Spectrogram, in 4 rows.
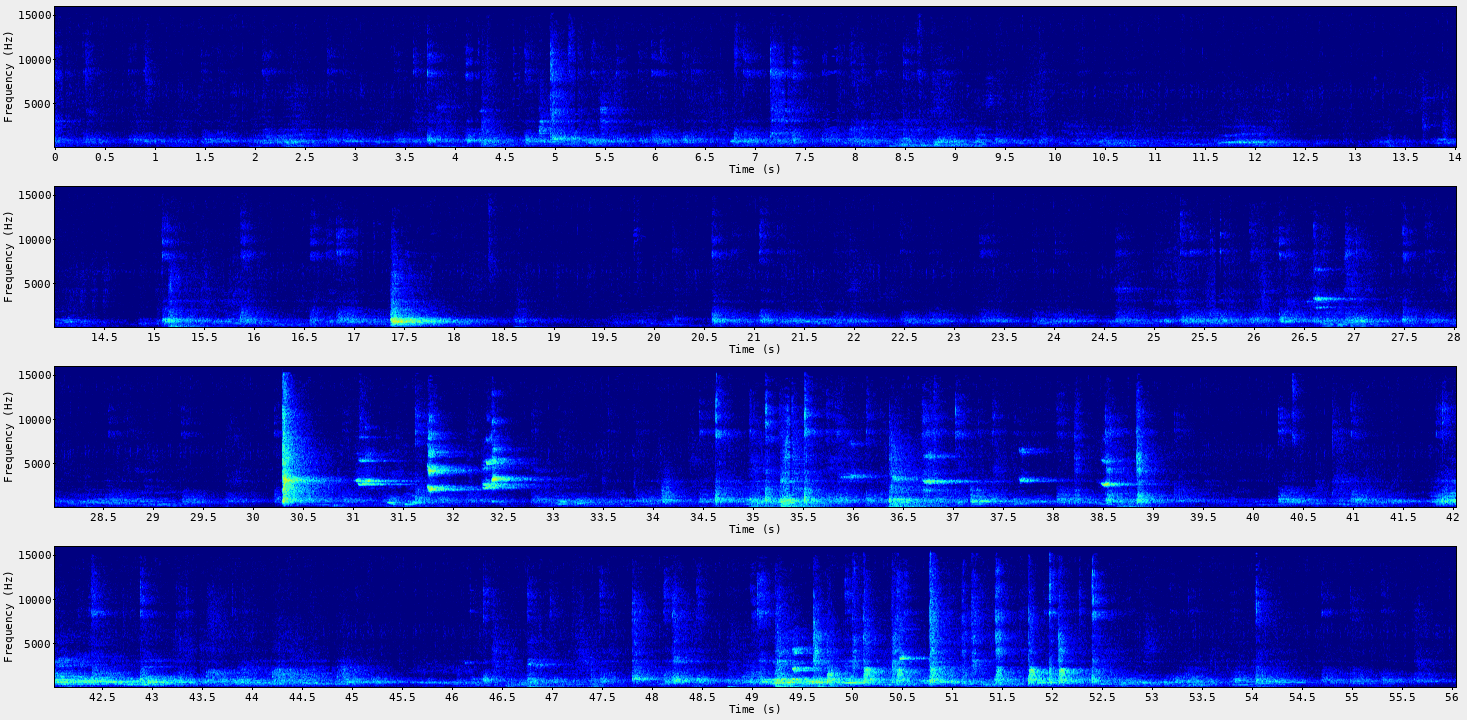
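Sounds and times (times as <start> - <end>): voices in echoing hall: 0.0 - 56.0.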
